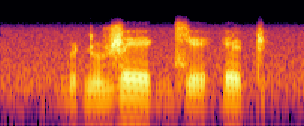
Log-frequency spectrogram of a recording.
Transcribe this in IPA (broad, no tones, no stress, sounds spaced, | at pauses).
b ɛ ɖ ũ ʐ eː ɡ d͡ʑ e | e ʈ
